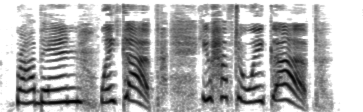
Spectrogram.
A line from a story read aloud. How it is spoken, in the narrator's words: I whimper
